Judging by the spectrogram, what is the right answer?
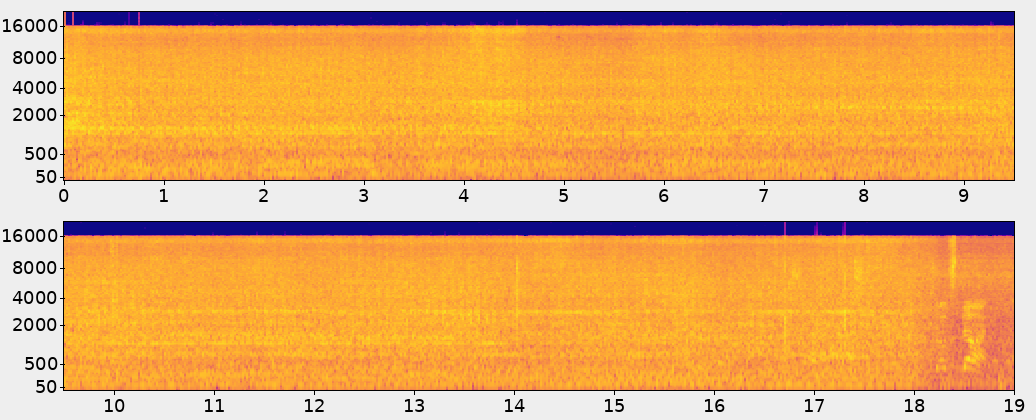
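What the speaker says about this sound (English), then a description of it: "try a piece of rebar" A saw cuts through a piece of rebar at the World of Concrete trade show, a loud, steady grinding drone running nearly unbroken for the whole stretch and dropping away only at the very end.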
